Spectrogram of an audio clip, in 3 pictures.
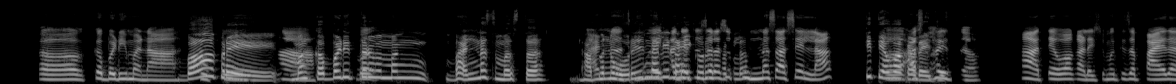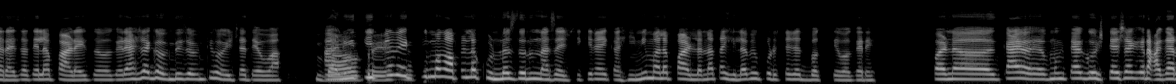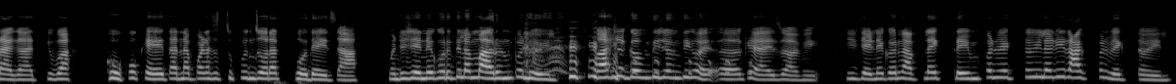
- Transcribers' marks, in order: tapping; laughing while speaking: "अशा गमती-जमती व्हायच्या तेव्हा"; other noise; laugh
- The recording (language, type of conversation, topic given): Marathi, podcast, शाळेतली कोणती सामूहिक आठवण तुम्हाला आजही आठवते?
